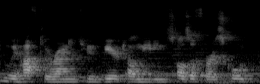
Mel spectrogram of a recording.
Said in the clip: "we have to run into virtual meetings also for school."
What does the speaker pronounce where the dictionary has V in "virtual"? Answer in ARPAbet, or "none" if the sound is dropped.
B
